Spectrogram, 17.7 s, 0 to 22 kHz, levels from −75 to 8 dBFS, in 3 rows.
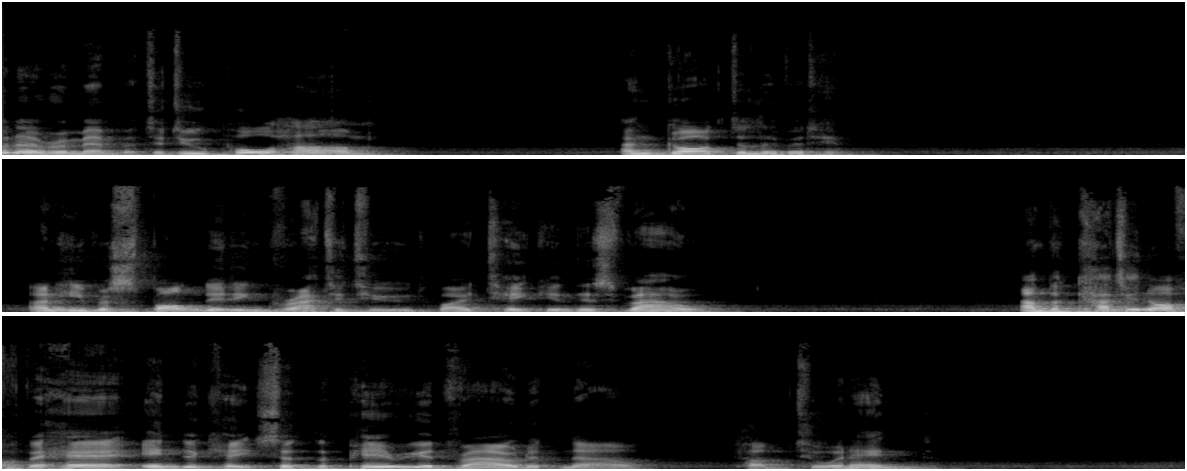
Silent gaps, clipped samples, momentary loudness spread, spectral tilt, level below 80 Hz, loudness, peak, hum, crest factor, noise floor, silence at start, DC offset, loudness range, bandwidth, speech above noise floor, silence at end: none; under 0.1%; 12 LU; -6.5 dB/octave; -58 dBFS; -20 LUFS; 0 dBFS; none; 20 dB; -56 dBFS; 0 s; under 0.1%; 6 LU; 18 kHz; 37 dB; 1.25 s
